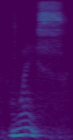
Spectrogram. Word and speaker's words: Awais: perfect that's great okay great how do you pronounce that awas a waste a waste yeah all right always i'm by the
